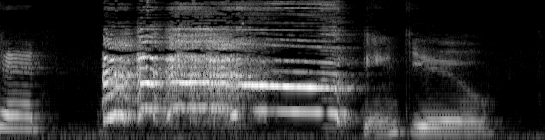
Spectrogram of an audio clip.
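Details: Rooster giving an unusual, funny crow: one long, strained, harmonic-rich note held for about two seconds, then two shorter rising, nasal squawks. A brief lower call comes before it. No background noise.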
